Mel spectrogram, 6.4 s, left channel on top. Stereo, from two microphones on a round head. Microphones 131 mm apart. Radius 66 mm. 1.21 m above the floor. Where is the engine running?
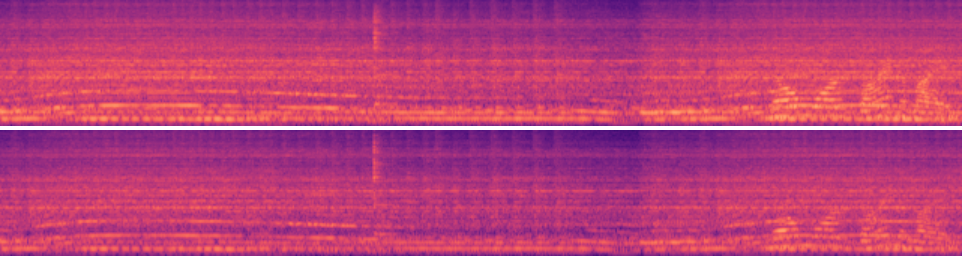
5° right (ahead or behind), 0.9 m.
